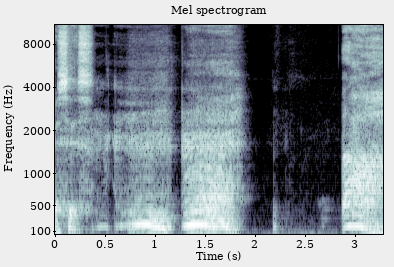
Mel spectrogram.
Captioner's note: makes annoyed grunt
